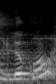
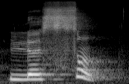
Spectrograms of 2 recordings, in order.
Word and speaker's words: leçon: So it is not pronounced as le con, however you pronounce it as leçon.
